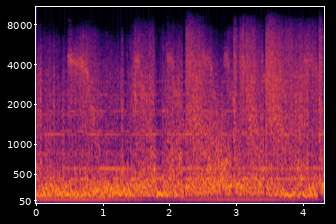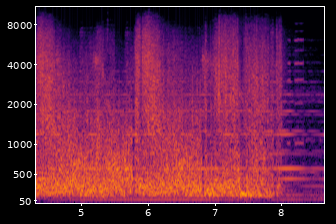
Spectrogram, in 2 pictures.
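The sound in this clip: Laser torpedoes firing as a sci-fi sound effect: a dense, continuous barrage of booming, roaring blasts with many overlapping pulses. It stays loud throughout and fades away at the very end.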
